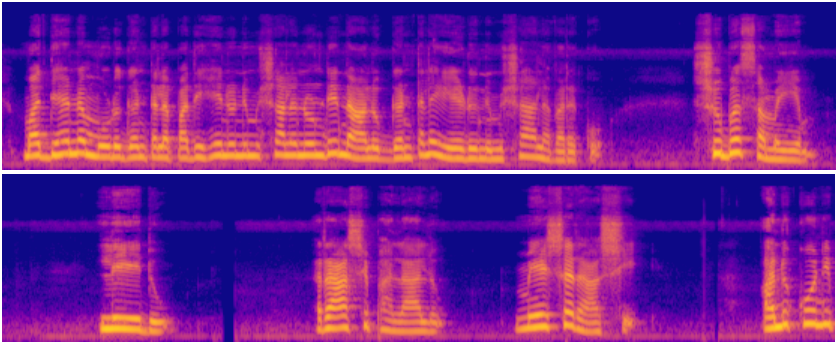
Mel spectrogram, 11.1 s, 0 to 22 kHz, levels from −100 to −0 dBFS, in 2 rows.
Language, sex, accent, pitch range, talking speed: Telugu, female, native, 195-250 Hz, 95 wpm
